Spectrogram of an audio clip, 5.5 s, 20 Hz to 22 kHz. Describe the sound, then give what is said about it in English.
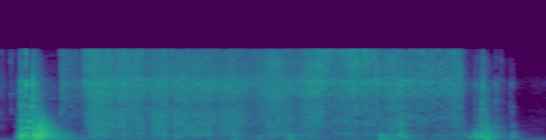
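A pan clatters, then cooking oil is sprayed into a 9x13 pan so a kugel won't stick, a steady, airy hiss for about four seconds, ending with another light metallic clank. No one speaks. “I'm going to spray my pan with some oil so that the kugel doesn't stick to the bottom of my pan.”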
